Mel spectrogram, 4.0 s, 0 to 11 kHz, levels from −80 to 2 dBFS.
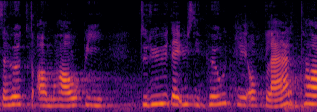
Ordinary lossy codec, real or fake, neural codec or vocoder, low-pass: none; fake; vocoder, 22.05 kHz, 80 mel bands, WaveNeXt; none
